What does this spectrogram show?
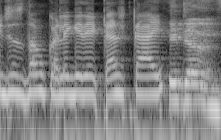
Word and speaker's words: Qashqai: Listen, Nissan Kashkai. Kashkai Nissan China. Here are many more videos on how to pronounce all. That sounds like a Chinese manashkai. In South Africa, it's a Qashqai.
